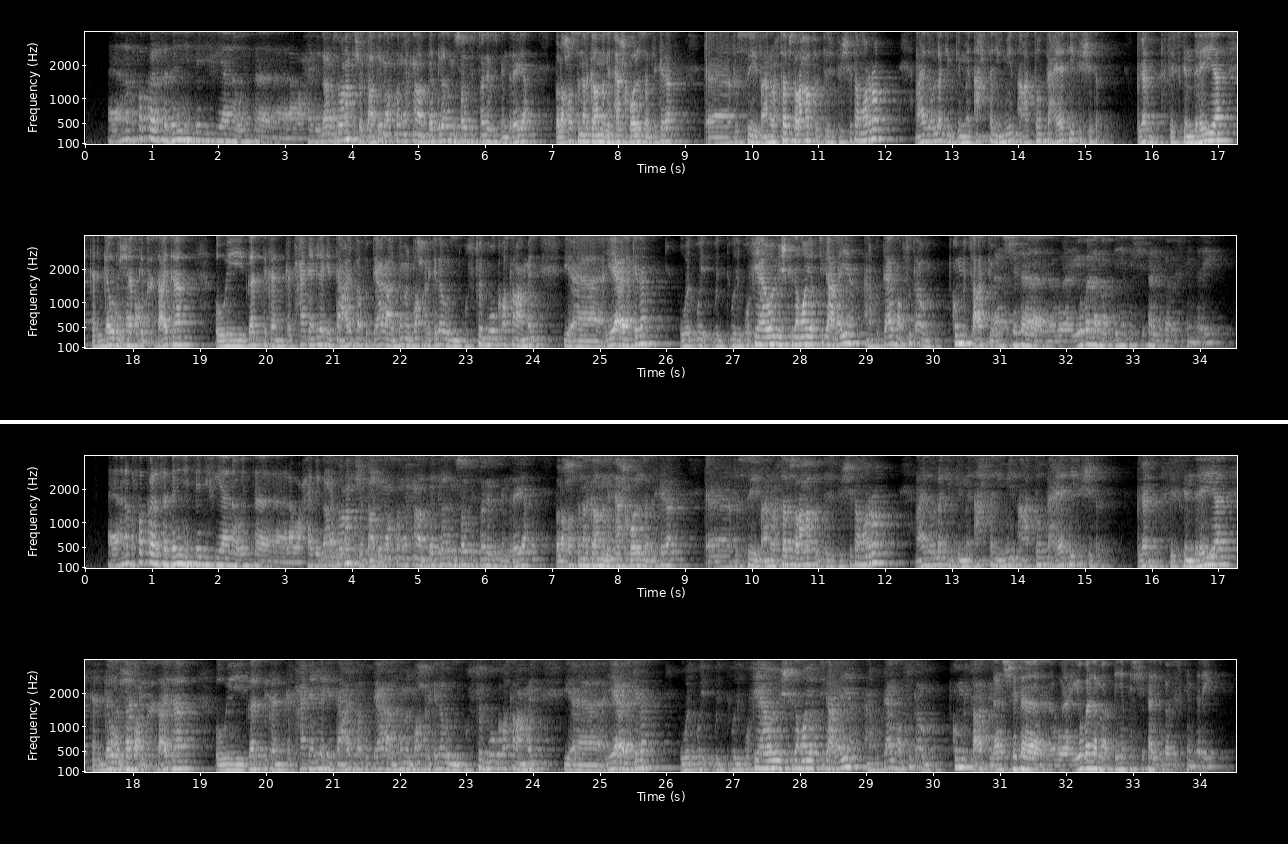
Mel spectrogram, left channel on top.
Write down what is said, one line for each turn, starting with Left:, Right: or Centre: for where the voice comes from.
Right: آه، انا بفكر صدقني نبتدي فيها انا وانت لو حابب
Left: لا
Right: يعني
Left: بصراحه
Right: نبتدي
Left: انت شجعتني اصلا ان احنا بجد لازم نصيف في السنه دي في اسكندريه بالاخص ان انا كمان ما جيتهاش خالص قبل كده آه، في الصيف انا رحتها بصراحه في في في الشتاء مره انا عايز اقول لك يمكن من احسن يومين قعدتهم في حياتي في الشتاء بجد في اسكندريه كانت الجو
Right: اه
Left: بيشتي
Right: طبعا
Left: بقى ساعتها وبجد كان كانت حاجه جميله جدا عارف بقى كنت قاعد على قدام البحر كده وال- وصوت الموج اصلا عمال ي- آه، يعلى كده و- و- و- وفي هوامش كده ميه بتيجي عليا انا كنت قاعد مبسوط قوي في قمه سعادتي
Right: لا
Left: والله
Right: الشتاء وايوبا لما الدنيا بتشتي تلج بقى في اسكندرية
